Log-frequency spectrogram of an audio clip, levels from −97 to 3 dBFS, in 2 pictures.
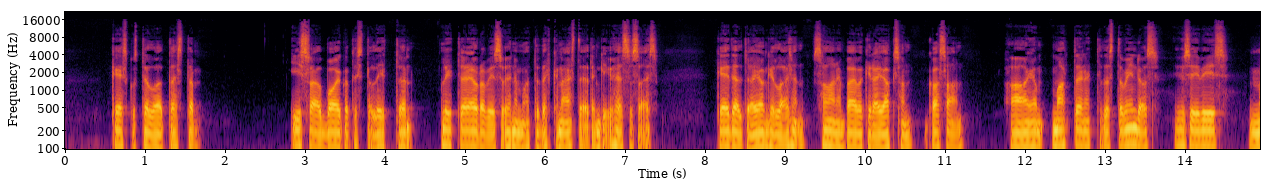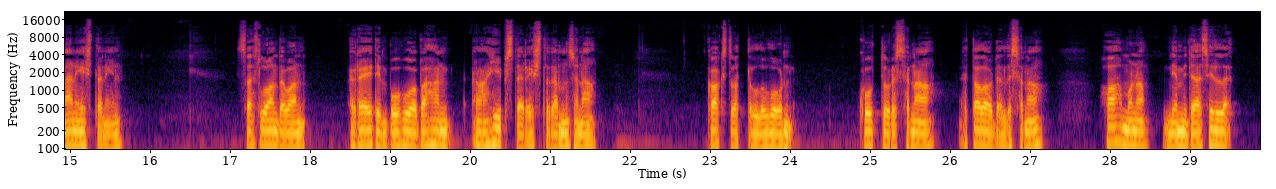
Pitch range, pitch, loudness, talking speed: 90-100 Hz, 95 Hz, -15 LUFS, 85 wpm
